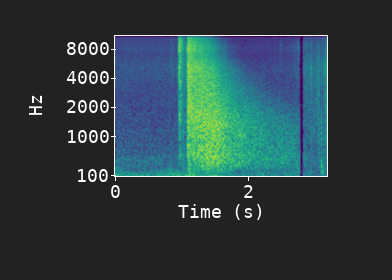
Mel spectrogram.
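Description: A rifle fires once with a loud boom that echoes through the woods.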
